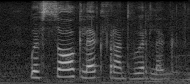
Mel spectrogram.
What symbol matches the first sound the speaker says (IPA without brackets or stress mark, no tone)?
u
